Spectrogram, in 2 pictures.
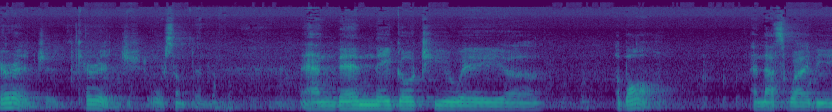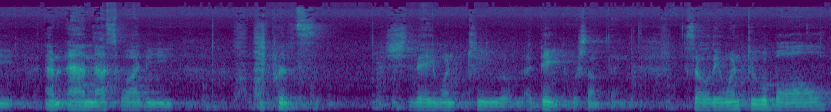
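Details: Adult man with conduction aphasia attributed to damage to the arcuate fasciculus between Broca's and Wernicke's areas, with good comprehension and impaired repetition; conduction aphasia.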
